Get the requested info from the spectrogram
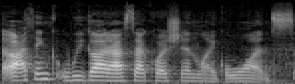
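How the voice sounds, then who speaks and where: A woman speaks with a normal speaking voice at a moderate pace. Her pitch is fairly low, with ordinary pitch variation. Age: young. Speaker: former mayoral candidate. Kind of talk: interview answer.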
